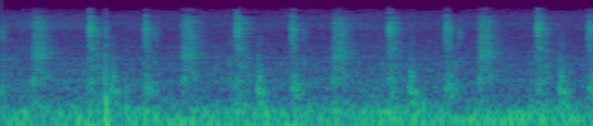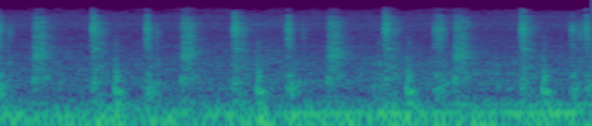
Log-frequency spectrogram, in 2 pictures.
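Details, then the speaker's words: Semi truck with a suspected failing starter: rapid, even cranking at about four beats a second with no catch. The owner taps on the starter hoping it catches and thinks it's dead. "I'm hoping that she'll just catch it one of these times but she's just not seeming to this morning boys so I think she's dead"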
